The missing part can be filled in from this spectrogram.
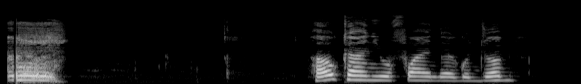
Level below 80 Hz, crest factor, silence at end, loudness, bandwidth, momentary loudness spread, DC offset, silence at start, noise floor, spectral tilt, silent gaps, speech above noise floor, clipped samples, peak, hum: -62 dBFS; 20 dB; 0.7 s; -19 LUFS; 10 kHz; 12 LU; under 0.1%; 0.05 s; -77 dBFS; -6 dB/octave; none; 59 dB; under 0.1%; -2 dBFS; none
